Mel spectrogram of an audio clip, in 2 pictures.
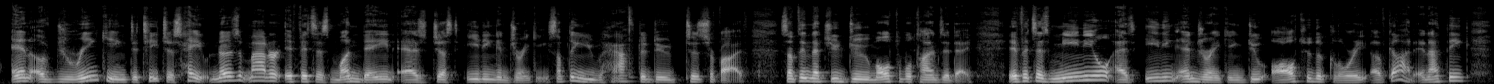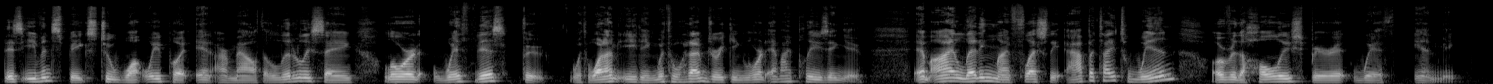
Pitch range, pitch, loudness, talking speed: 110-135 Hz, 120 Hz, -25 LUFS, 190 wpm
